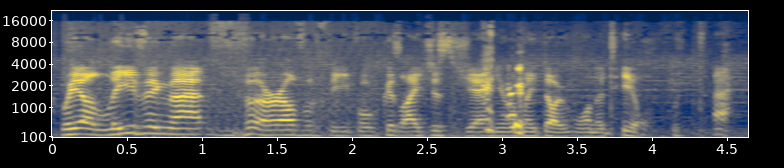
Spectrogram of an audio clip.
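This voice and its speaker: A man's voice: fairly high pitch, fairly even intonation, a little fast, fairly bright tone, faint music behind. A man streaming a video game, chatting casually, laughing often and swearing in playful exasperation.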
